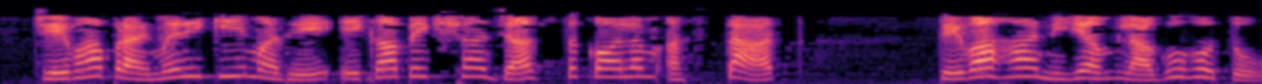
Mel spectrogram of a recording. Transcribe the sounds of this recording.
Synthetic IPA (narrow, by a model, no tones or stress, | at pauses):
d͡ʑeʋ̤apɾajməɾikiːməd̪ʱːjeʔekapekʂad͡ʑast̪əkɔləməst̪at̪ː | eʋ̤aɦanijəmlaɡuːɦot̪o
